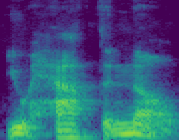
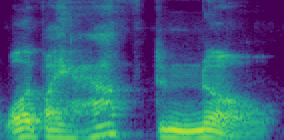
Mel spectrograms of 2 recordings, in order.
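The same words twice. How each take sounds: First: Mock slow insistence. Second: "Well" drawn out and measured; slow, pointed restatement; slow deliberate repeat. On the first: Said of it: "Everybody says this". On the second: Shown as a demonstration. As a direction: spell out the logic slowly.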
